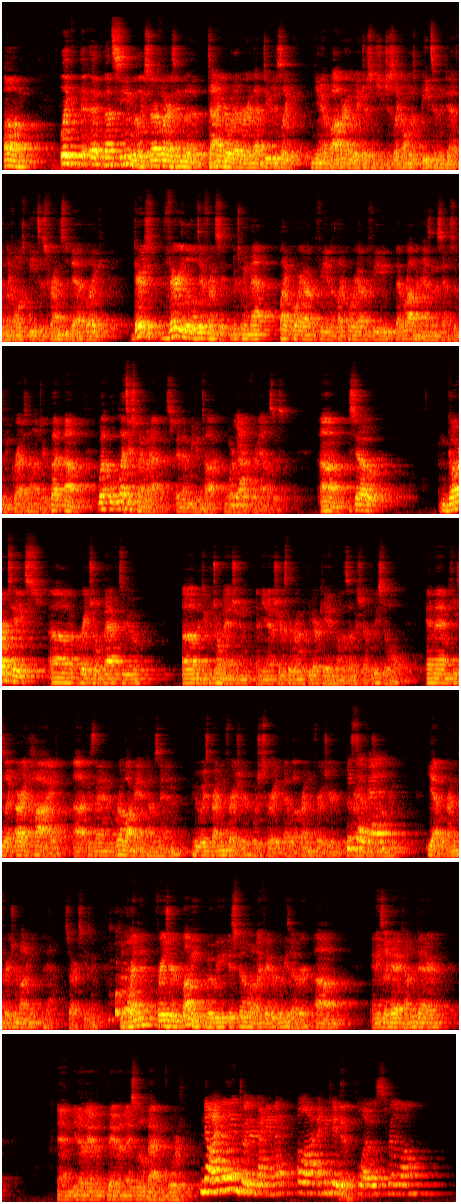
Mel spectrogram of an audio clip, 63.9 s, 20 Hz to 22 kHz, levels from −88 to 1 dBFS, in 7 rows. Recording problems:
room echo; strong; dies away in 1.2 s
off-mic speech; far

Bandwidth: 15 kHz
